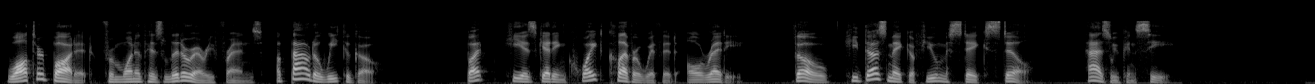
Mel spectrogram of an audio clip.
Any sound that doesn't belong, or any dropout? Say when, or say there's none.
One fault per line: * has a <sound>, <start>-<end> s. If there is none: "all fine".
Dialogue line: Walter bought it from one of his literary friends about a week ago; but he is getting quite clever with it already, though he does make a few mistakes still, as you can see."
all fine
